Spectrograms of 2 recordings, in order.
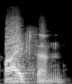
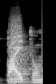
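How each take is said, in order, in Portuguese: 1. O som consonantal do meio é o 'th' do inglês. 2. O som consonantal do meio é um 't' simples. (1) "tem esse T H aqui, então a gente teria que pronunciar Python" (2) "tipicamente no Brasil a gente fala isso Python mesmo"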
